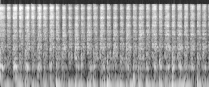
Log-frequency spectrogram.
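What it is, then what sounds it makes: Colored pencil shading on paper. A colored pencil tip rubs a thin white paper coloring sheet lying flat on a desk in fast shading strokes. The result is a steady, raspy scratching that pulses about four times per second, with bright hiss over a low rumble.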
